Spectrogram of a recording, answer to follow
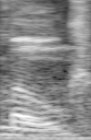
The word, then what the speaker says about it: Moog: with Mo uh the Moog the Moog it's pronounced Moog and gave extensive technical advice on what became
